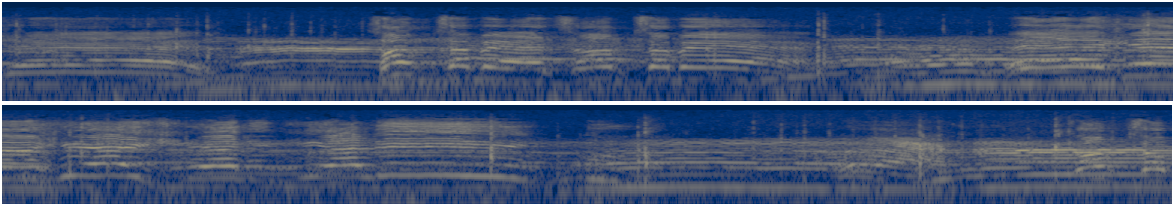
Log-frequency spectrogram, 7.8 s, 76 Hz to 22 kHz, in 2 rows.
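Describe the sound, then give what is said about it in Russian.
A flock of twenty rams bleats as they are driven into a yard, with loud, wavering, overlapping bleats running almost without pause from start to finish. “Балбес загоняет во двор дяди Нины 20 баранов.”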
